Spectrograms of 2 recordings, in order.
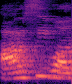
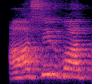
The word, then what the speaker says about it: आशीर्वाद: जैसे यहां पर लगा है, अगर हम स पे लगाए हैं और उच्चारण करें आशीर्वाद हो गया, तो ये गलत है। आशीर्वाद पढ़ा जाता है। आशीर्वाद यहां सही है कि स पे नहीं लगा करके व पे लगाएंगे, इसलिए व के पहले पढ़ेंगे आशीर्वाद।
